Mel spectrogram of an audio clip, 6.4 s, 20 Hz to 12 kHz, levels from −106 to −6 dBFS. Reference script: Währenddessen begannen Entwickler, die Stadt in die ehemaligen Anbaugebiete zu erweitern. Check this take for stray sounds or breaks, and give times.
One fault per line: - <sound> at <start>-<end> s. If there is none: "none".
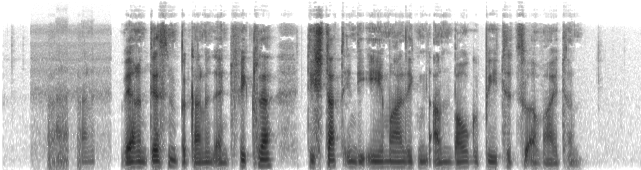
- laugh at 0.5-1.0 s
